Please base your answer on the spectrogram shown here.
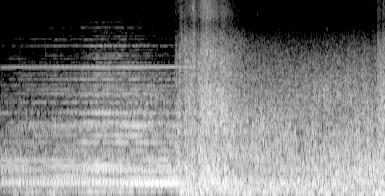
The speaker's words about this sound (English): A shed right in front of the control tower explodes in a massive ball of fire and black smoke.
